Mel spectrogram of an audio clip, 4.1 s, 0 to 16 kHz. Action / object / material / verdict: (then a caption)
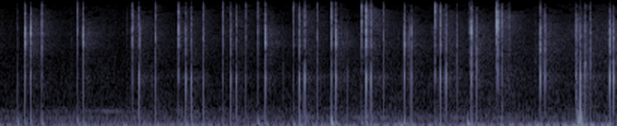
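scrape / small bar of black soap scratched with fingernails / soap / none. A small flower-shaped black soap bar, looking grey under the lighting, is held in the hand while long natural nails scratch quickly across its faces and edges. The result is a rapid run of crisp, dry, bright scratches and light taps, about 22 short strokes with almost no ring, over a quiet background.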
